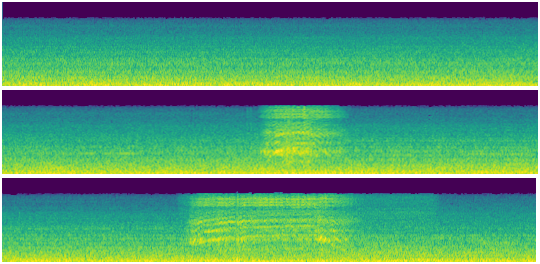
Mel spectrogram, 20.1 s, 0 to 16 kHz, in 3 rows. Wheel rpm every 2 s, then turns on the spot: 0, 0, 0, 0, 10, 30, 0, 10, 90, 0.
none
